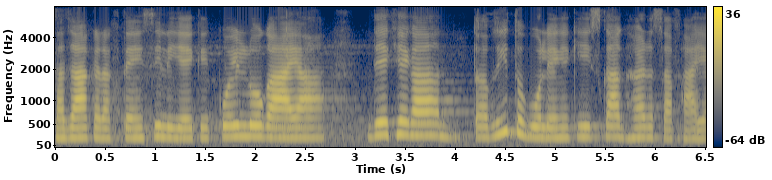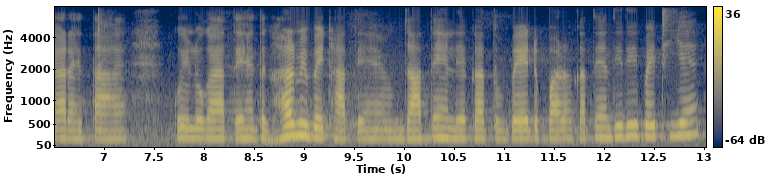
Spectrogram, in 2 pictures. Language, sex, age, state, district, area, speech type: Hindi, female, 30-45, Bihar, Begusarai, urban, spontaneous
